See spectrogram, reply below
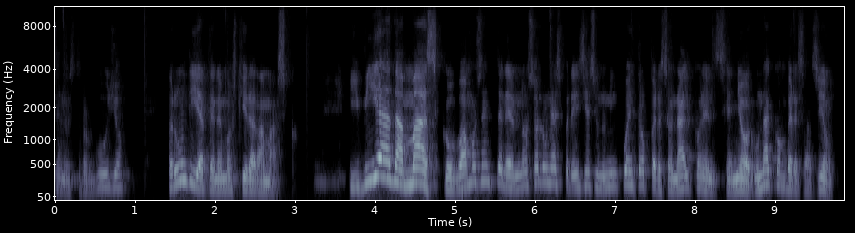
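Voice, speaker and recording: A male pastor giving a sermon, stressing key words and asking his congregation rhetorical questions for them to finish. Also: fairly high pitch. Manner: emphatic preaching with slowed, stressed words.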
